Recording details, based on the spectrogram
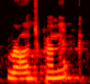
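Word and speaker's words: Rajpramukh: Raj Pramik.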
